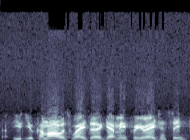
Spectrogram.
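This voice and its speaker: A simple-minded carnival knife thrower in an old radio play. His voice is fairly high and very bright, and he stumbles timidly over his words, eager to please. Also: fairly even intonation, poor audio. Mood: hopeful, sheepish. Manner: hesitant, stammering, slow-witted. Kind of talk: 1950s radio acting. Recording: vintage 1950s radio broadcast.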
